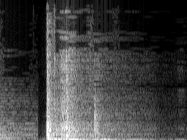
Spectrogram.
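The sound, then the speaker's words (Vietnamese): A chair is shoved abruptly, a loud sudden thunk followed by a rough scraping drag that fades out over about a second, with no voices. “Thầy Bính bèn xô ghế một cái rột”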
